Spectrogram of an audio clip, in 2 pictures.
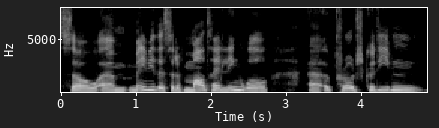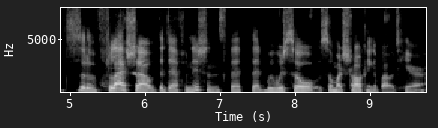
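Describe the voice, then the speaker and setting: A woman speaks with fairly high pitch and fairly even intonation. The recording is very clean, with a silent background. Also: dry, close sound with no echo. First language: not English. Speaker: historian. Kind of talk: casual chat.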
